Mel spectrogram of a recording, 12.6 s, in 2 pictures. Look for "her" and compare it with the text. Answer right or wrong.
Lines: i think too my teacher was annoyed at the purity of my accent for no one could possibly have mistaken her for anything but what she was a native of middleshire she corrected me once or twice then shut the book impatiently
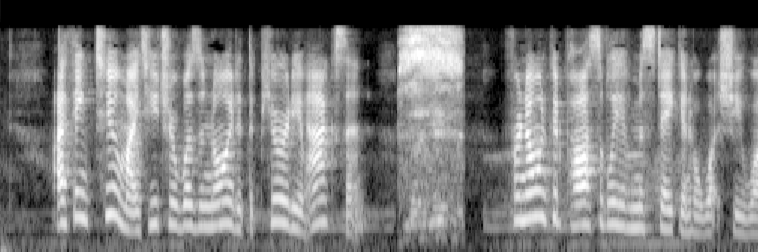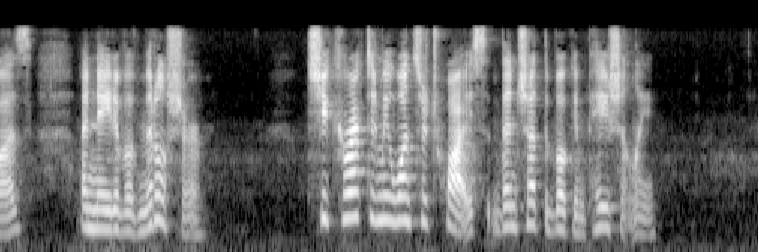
wrong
